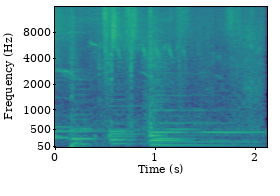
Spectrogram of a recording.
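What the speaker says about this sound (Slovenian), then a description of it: "Harry je konj." A cartoon horse in a children's farm show whinnies and snorts in a few close, loud bursts, with soft clip-clop and a faint voice underneath; no words are spoken.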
